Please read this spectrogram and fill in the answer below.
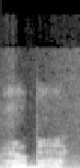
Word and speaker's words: Arbaugh: On April 13th, Richboro Taco Bell manager Becky Arbaugh, that's how you say it, Arbaugh, observed a patron in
